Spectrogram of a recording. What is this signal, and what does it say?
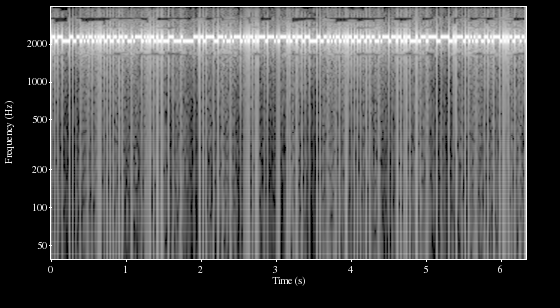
RTTY, about 45.45 baud. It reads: MISSILES. THESE MISSILE BATTERIES
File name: fsk170 / USS-New-Jersey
